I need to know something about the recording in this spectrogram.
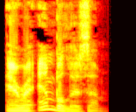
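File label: "aeroembolism", British English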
